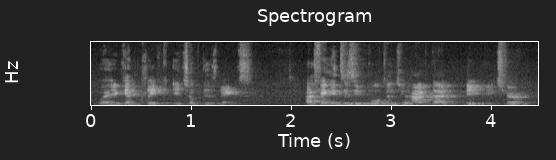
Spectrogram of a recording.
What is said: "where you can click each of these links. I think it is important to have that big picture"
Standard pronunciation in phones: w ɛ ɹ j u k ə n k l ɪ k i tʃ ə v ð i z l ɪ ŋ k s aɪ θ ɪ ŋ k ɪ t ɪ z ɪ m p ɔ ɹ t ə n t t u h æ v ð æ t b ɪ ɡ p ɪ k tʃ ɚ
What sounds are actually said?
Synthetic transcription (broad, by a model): w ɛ ɹ j u k ə n k l ɪ k i tʃ ə v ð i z n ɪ k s aɪ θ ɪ ŋ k ɪ t ɪ z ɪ m p ɔ ɹ t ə n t t u h æ v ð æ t b ɪ ɡ p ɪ k tʃ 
